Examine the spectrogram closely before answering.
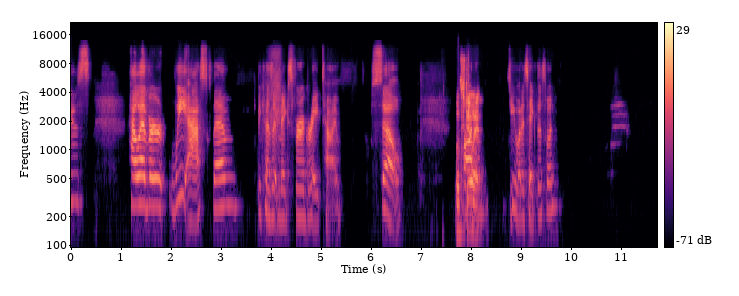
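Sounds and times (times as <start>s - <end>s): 
speech: 0.1s - 0.4s, 1.2s - 6.7s, 7.7s - 9.8s
cat meowing: 10.7s - 11.2s.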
